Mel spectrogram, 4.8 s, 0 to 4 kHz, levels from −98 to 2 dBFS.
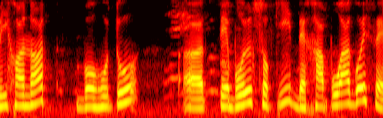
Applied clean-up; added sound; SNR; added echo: none; none; none; none.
